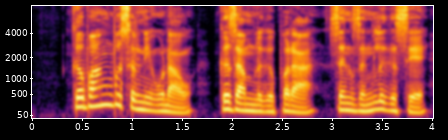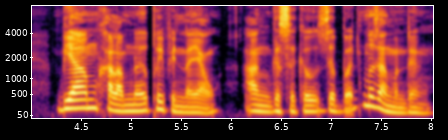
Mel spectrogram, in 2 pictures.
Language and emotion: Bodo, happy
